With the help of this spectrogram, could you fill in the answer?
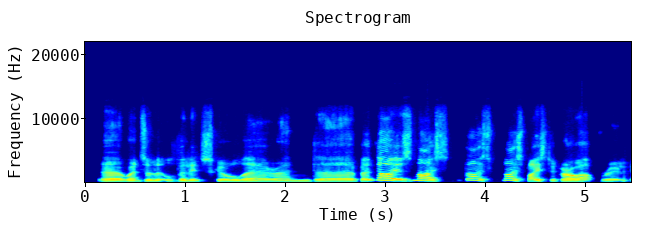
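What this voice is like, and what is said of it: Norfolk English accent. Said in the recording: “You could probably tell from my accent, Norfolk accent.”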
